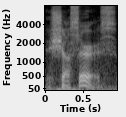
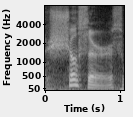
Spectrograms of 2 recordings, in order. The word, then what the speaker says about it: chasseurs: C-H-A-S-S-E-U-R-S. Chasseurs. That's light infantry in French. I mean, it doesn't mean light infantry, but that's basically what it means. I kept calling them chausseurs, which are shoes in French.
